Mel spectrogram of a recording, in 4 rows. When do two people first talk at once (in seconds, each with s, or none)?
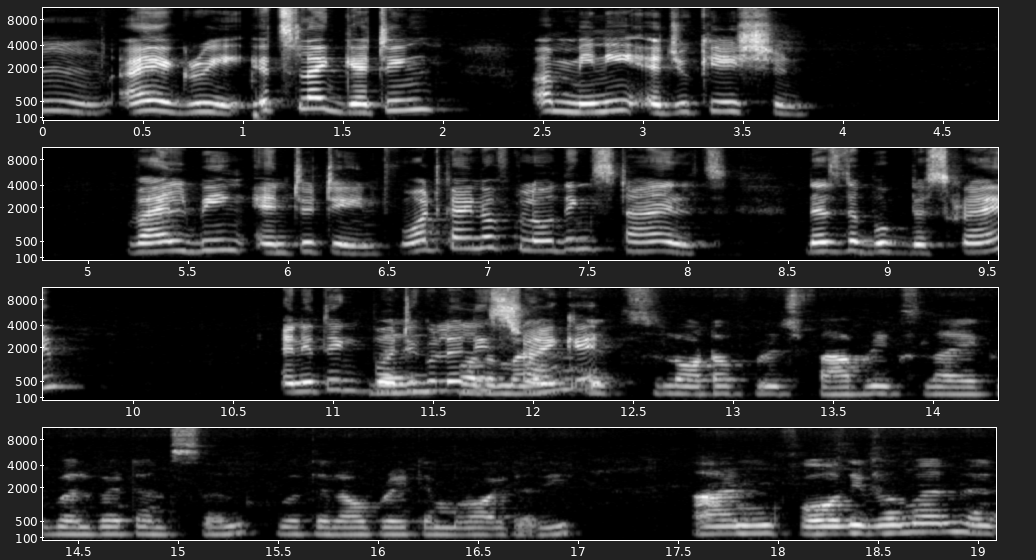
11.2 s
